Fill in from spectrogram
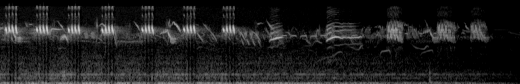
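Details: Singing Bluethroat opens with a run of loud, buzzy, evenly spaced pulses about three per second, then shifts into softer varied whistles and twitters before fading to silence.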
